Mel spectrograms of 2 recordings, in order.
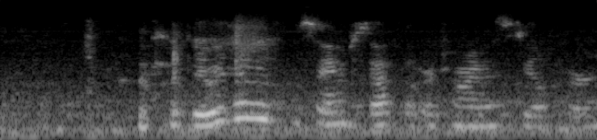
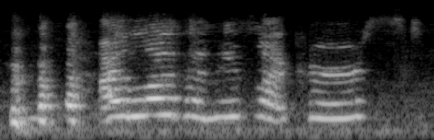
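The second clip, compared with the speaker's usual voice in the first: high mock devotion; 8 semitones higher, 3 dB louder, slower than usual. Playing a devoted cultist.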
